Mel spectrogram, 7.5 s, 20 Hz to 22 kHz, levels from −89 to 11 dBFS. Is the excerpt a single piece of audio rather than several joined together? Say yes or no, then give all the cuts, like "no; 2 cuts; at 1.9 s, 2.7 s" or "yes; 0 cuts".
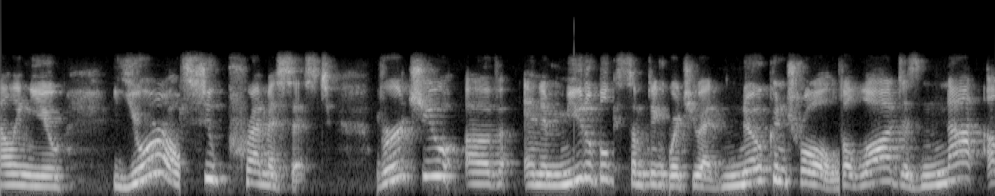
no; 5 cuts; at 1.3 s, 2.8 s, 4.6 s, 5.0 s, 6.3 s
